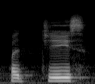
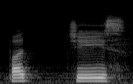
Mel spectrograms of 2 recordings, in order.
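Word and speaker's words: پچیس: 25 Pachchees. Pachchees. Don't make a long sound like pach, but short sound like pach, pach, and then say cheese like we say cheese. Pachchees.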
